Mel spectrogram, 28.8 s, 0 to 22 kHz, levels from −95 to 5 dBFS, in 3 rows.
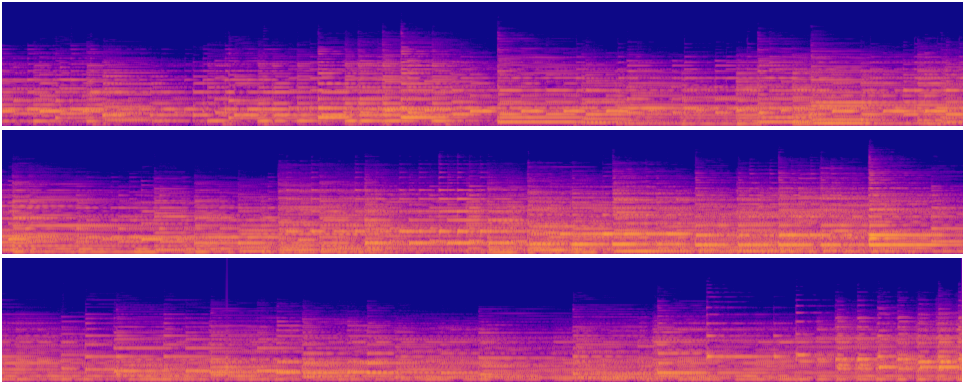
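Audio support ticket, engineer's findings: Repeated buffer at 21.47–21.49 s: output device starved and replayed its last 10 ms buffer twice more, giving a brief buzzy stutter in the music with hard joins.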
